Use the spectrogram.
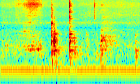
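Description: Leeks and garlic sizzling gently in olive oil for leek and potato soup, a faint steady hiss with a few sharp taps and scrapes of stirring, no talk.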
